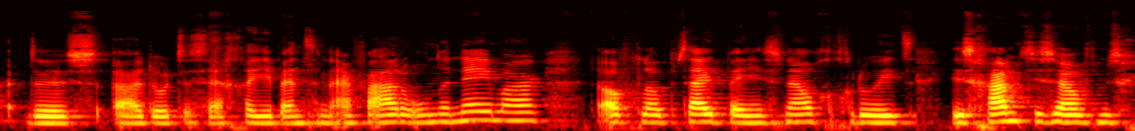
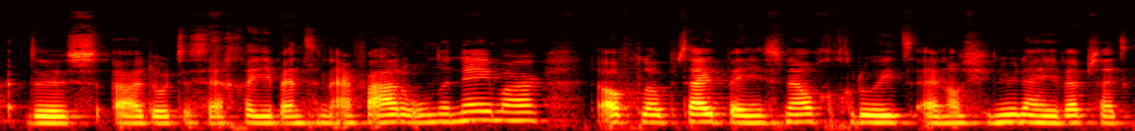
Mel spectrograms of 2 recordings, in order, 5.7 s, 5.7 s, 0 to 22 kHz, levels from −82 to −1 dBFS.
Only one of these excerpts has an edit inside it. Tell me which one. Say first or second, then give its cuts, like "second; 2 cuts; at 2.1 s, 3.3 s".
first; 1 cut; at 4.6 s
